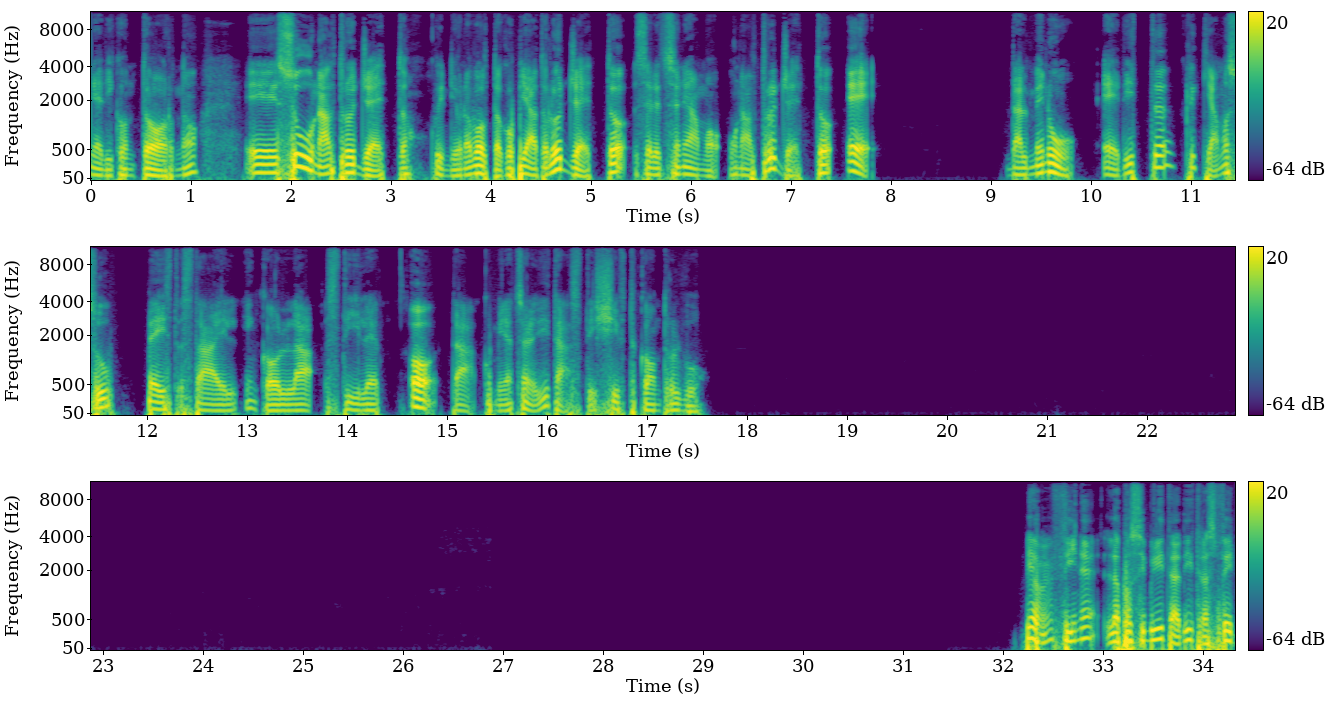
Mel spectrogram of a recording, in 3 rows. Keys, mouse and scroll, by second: 6.0 click, 17.5 click, 19.1 click, 19.6 middle click, 21.5-21.8 ctrl+scroll up 2, 22.1 ctrl+scroll down 2, 22.6 ctrl+scroll down 2, 23.2 ctrl+scroll up 2, 24.8 click, 27.5 click, 28.5-29.0 drag, 29.5-30.3 drag.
